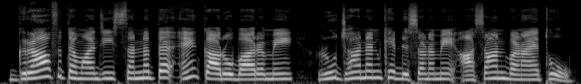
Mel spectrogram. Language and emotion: Sindhi, neutral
